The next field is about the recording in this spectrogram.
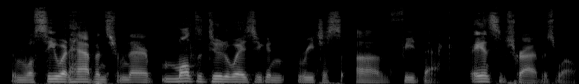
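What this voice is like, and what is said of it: Sick, strained voice. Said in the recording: “I'm sick and my voice sounds like I've been to a lot of men in stretchy pants”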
